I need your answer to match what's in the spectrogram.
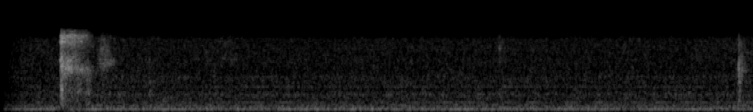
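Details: Female pet lying down gives one short, sharp sneeze, followed by steady low room hum and a faint click near the end.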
